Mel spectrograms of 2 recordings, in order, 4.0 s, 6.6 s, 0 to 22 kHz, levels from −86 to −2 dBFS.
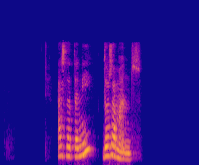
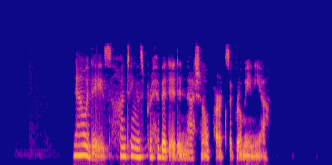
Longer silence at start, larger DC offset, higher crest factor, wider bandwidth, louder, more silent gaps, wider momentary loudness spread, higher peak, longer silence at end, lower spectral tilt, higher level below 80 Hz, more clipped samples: second, 1.15 s vs 1.45 s; neither; about the same, 22 dB vs 20 dB; about the same, 8 kHz vs 7.4 kHz; about the same, -24 LUFS vs -22 LUFS; neither; first, 15 LU vs 10 LU; about the same, -6 dBFS vs -4 dBFS; about the same, 1.2 s vs 1.3 s; about the same, -5 dB/octave vs -5.5 dB/octave; second, -70 dBFS vs -62 dBFS; neither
